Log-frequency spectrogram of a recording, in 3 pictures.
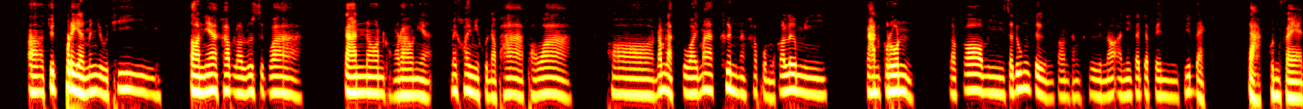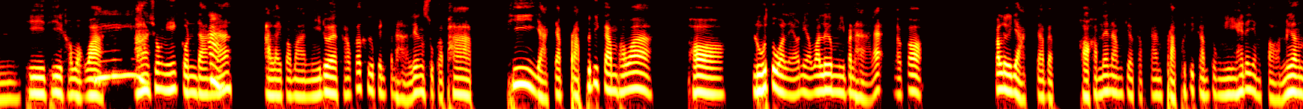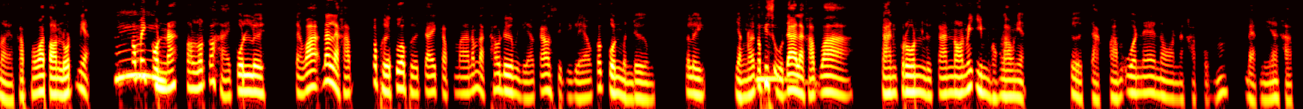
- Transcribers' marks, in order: none
- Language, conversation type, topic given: Thai, advice, ฉันควรเลิกนิสัยเดิมที่ส่งผลเสียต่อชีวิตไปเลย หรือค่อย ๆ เปลี่ยนเป็นนิสัยใหม่ดี?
